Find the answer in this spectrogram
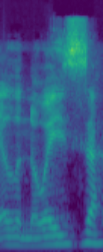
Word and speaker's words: Illinois: pronouncing pronunciation of Illinois what do I say Illinois yeah you don't pronounce CS yeah I know it's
